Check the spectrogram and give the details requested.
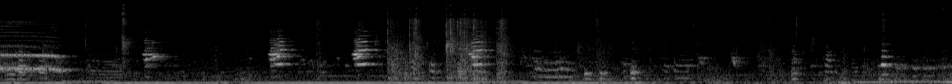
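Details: Guinea fowl, described as extremely territorial, give harsh, repeated calls in bursts.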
